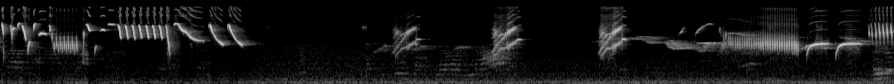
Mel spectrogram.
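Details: Canary song used as a tutor and trigger for other canaries: rapid buzzy trills and sweeping whistles early on, then scattered short rising notes broken by silent gaps, ending in a drawn-out warbling phrase.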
